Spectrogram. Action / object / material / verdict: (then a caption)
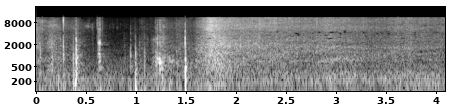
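tap / thin clear plastic clamshell food box / plastic / none. A small clear plastic clamshell box holding dark stacked cookies is held in the hand and tapped with long red acrylic nails, giving about six sharp, bright plastic clicks. From about 1.7 seconds, the nails scratch across the plastic in a steady, hissy, high scraping that slowly fades toward the end.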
